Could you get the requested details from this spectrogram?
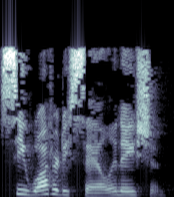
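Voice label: "sea-water desalination", English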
